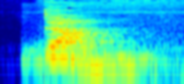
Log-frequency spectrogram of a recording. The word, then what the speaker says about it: dumb: Dumb. Again, in the articulation of this word, we never pronounce the sound B.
